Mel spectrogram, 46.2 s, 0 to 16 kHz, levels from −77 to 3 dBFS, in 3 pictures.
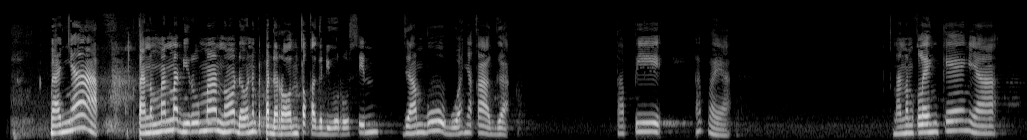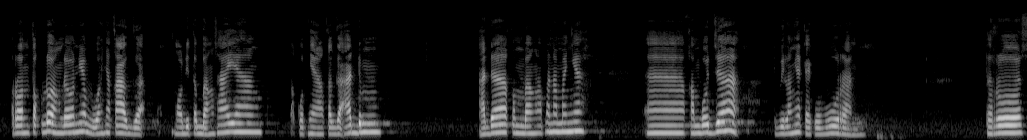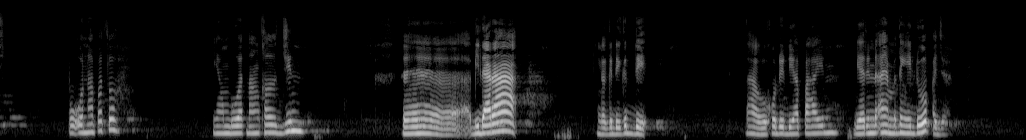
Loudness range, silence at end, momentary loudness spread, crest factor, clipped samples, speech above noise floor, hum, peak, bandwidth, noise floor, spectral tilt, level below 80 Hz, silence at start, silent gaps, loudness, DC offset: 13 LU; 1.2 s; 17 LU; 22 dB; under 0.1%; 51 dB; none; 0 dBFS; 10 kHz; -70 dBFS; -7 dB/octave; -62 dBFS; 0.2 s; none; -20 LUFS; under 0.1%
